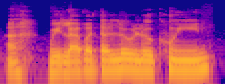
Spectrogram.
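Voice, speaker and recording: A woman's voice: a bass voice, fairly even intonation, a little slow, warm tone, highs cut off, faint music behind. A woman giving casual gaming commentary with slangy, teasing asides. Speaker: game streamer reacting to a story quest.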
